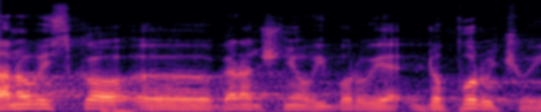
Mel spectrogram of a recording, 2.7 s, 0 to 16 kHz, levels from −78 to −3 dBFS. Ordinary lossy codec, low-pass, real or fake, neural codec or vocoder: AAC, 96 kbps; 14.4 kHz; real; none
